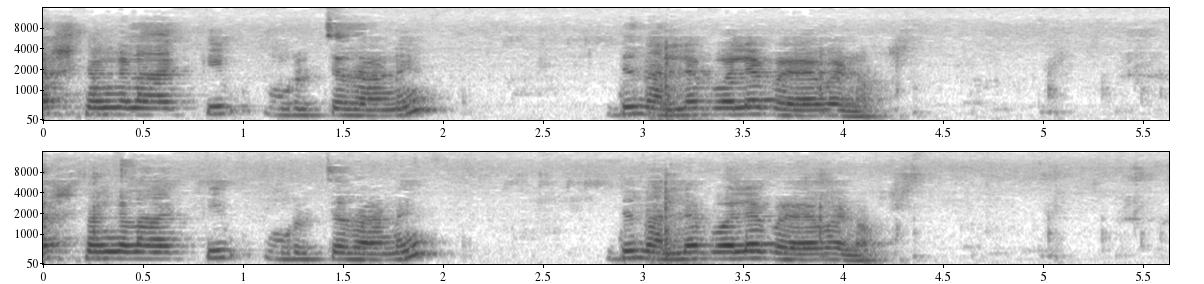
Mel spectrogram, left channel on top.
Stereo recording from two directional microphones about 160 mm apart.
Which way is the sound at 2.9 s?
55° right (ahead or behind).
